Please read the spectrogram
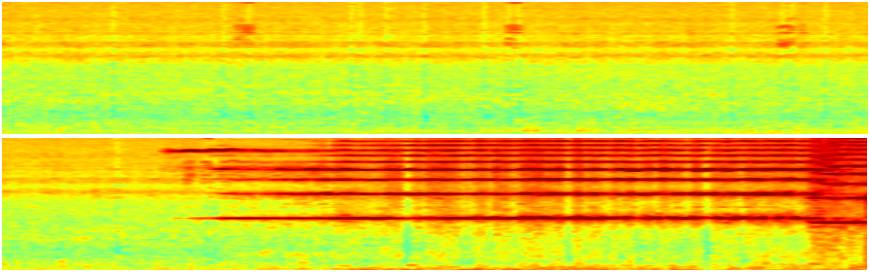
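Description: Faint VHS tape hiss and hum for about five seconds. Then a loud, steady, high held note of logo music cuts in and carries on.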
